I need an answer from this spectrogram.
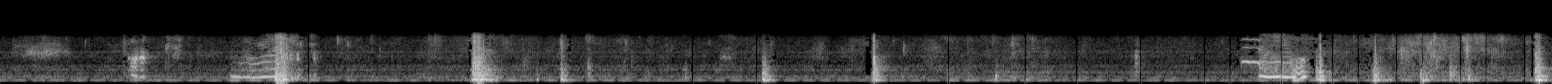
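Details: Otter pups at Hertfordshire Zoo, picked up by a hidden CCTV camera: scattered thin squeaky whistles near three seconds and again around thirteen seconds, between bumps, clicks and scuffling over a steady electrical hum.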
